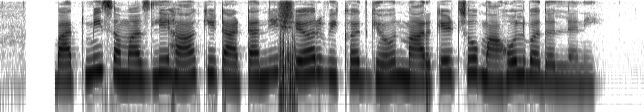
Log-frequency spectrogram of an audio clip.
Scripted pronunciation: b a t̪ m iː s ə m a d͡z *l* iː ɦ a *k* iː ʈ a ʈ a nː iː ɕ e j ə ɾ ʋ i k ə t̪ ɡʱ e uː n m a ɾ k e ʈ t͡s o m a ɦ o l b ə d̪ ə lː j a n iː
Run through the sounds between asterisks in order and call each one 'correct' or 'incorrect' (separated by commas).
correct, correct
